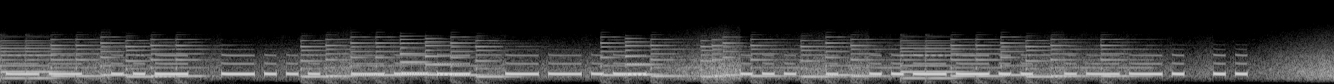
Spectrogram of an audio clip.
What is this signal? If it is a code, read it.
Morse code, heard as a keyed tone, hand-sent with a paddle, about 11 wpm, 490 Hz, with radio static and a narrow filter. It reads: MUBOQ SE?PI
